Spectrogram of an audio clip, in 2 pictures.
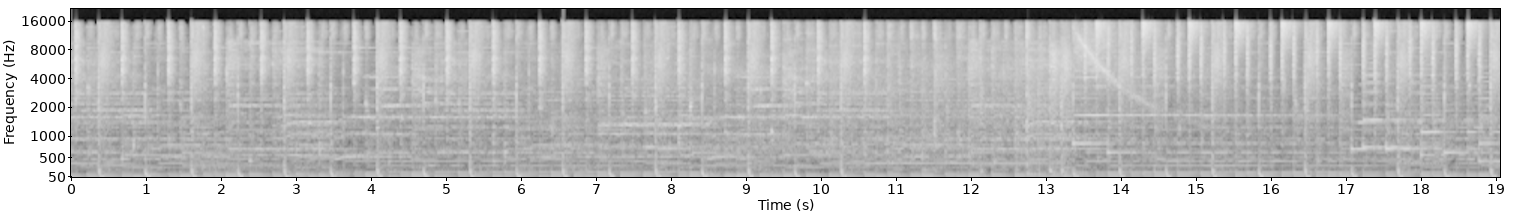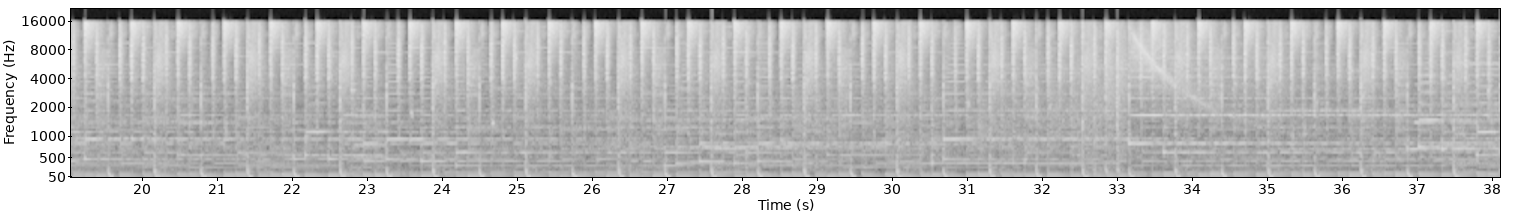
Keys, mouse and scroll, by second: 2.1-3.0 middle drag, 4.0-6.5 drag, 7.1-8.4 middle drag, 8.5-9.0 scroll up 2, 9.0-10.6 middle drag, 11.5-12.7 drag, 13.0-13.6 middle drag, 15.2-16.3 drag, 16.8-17.3 middle drag, 17.5-18.2 scroll down 3, 18.2 middle click, 22.6-23.5 drag, 25.3-26.0 drag, 26.4 click, 27.5-29.0 drag, 30.1-31.5 drag, 32.0-33.6 middle drag, 34.8 click, 36.0-37.0 scroll down 2, 37.0-38.1 drag.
